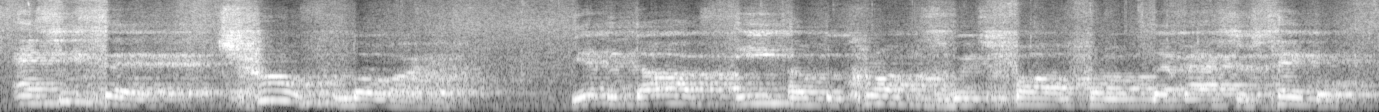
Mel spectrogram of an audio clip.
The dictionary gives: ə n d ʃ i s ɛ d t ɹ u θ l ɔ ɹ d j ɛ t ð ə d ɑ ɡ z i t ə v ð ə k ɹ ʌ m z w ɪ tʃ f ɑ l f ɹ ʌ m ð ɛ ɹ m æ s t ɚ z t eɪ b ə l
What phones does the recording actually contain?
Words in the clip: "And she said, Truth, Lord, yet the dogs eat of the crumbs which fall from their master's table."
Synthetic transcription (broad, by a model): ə n ʃ i s ɛ d t ɹ u θ l ɔ ɹ d j ɛ t ð ə d ɑ ɡ z i t ə v ð ə k ɹ ʌ m z w ɪ tʃ f ɑ l f ɹ ʌ m ð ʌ m æ s t ɚ z t eɪ b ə l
